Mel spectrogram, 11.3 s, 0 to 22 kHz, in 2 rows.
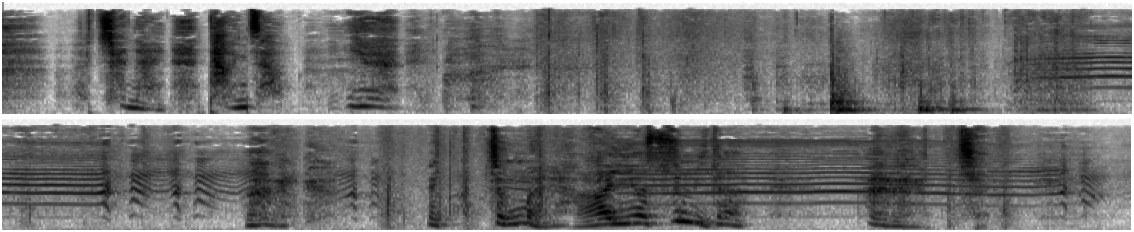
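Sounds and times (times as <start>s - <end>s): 
speech: 0.5s - 2.4s, 8.1s - 11.0s
rustling: 2.2s - 5.4s
thumps: 3.7s - 5.4s
newborn baby crying weakly in thin wavering wails: 5.1s - 11.2s.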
